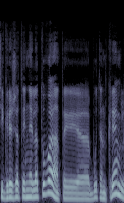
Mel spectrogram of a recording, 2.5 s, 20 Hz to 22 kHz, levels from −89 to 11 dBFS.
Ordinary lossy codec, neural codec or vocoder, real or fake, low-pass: MP3, 64 kbps; autoencoder, 48 kHz, 128 numbers a frame, DAC-VAE, trained on Japanese speech; fake; 14.4 kHz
